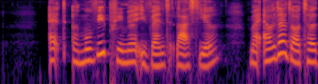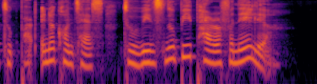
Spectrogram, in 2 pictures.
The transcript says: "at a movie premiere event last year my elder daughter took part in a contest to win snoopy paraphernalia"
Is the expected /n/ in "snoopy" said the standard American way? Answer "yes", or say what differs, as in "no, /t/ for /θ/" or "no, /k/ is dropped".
yes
